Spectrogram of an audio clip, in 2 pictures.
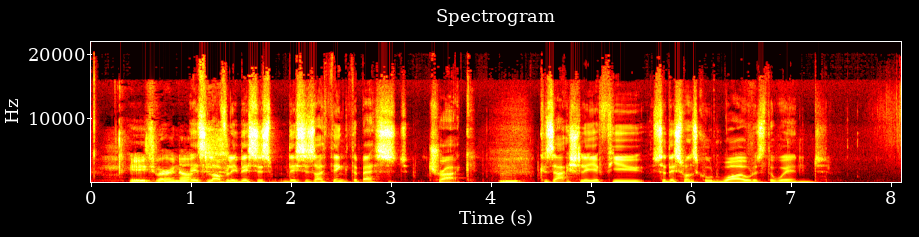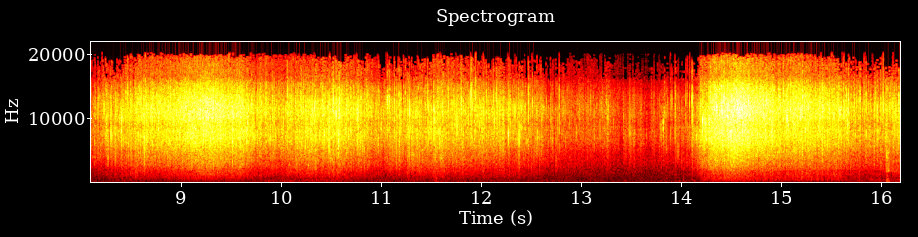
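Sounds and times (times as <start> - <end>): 
speech: 0.4 - 7.4
steady broadband white noise hiss: 7.1 - 16.1.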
